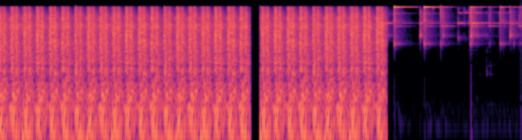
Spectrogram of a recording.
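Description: Rapid automatic gunfire, about ten shots a second, with a short break about two and a half seconds in, punching holes through steel plate. It stops about four seconds in and gives way to faint metallic tinkling.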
